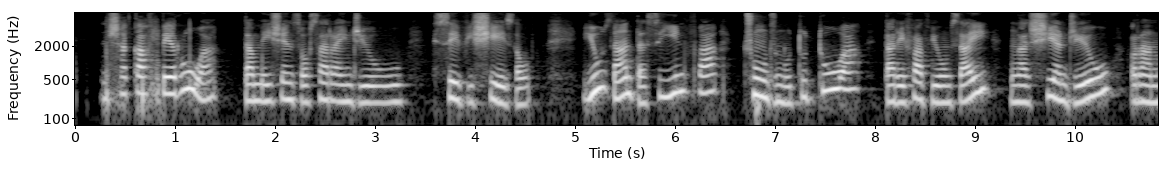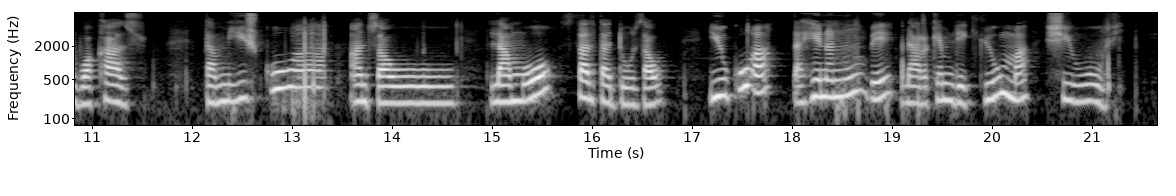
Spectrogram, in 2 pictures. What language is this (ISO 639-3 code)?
bhr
